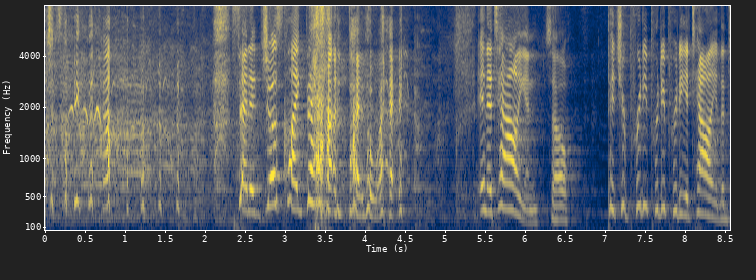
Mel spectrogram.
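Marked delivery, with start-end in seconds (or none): 0.0-4.5 breathless real laughter through the words; laughing. Real, not acted. Recalling Moreno saying Scranton, laughing. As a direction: giggle it out slowly.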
